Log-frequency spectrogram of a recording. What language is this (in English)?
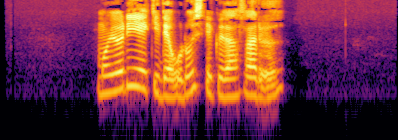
Japanese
